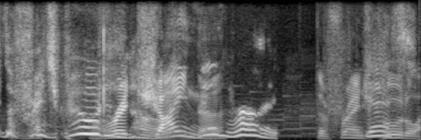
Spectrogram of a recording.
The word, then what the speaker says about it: Regina: Regina the French poodle. Regina the French poodle. I know I know you Canadians pronounce it that way, but it's Regina.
